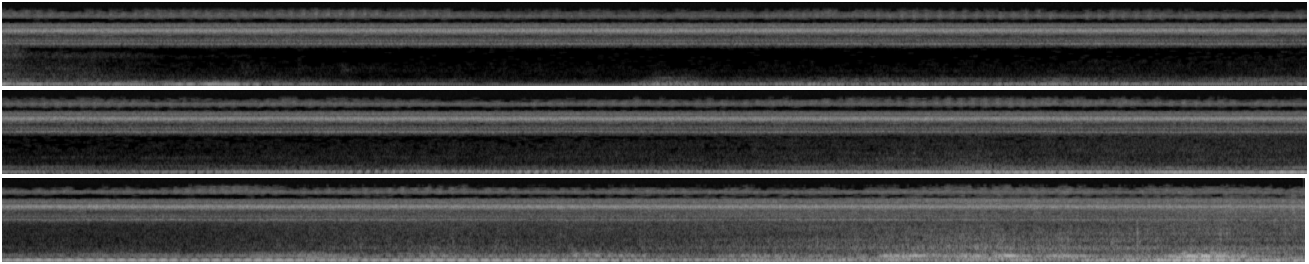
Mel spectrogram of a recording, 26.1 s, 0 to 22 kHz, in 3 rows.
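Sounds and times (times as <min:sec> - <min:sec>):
engine idling: 0:00.0 - 0:02.4, 0:10.1 - 0:26.0
crickets chirping: 0:00.0 - 0:26.0.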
